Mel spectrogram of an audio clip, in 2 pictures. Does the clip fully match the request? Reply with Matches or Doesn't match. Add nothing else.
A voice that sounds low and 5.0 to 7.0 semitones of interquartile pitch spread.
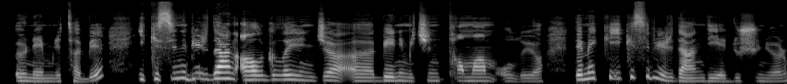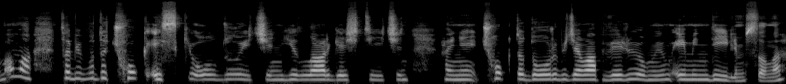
Doesn't match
